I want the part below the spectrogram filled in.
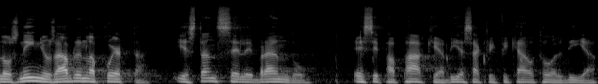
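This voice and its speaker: A man with an English accent speaks at a moderate pace. His pitch moves in an ordinary way. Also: medium pitch for a man. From United States. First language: English (speaking Spanish). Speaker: podcast host. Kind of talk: interview conversation.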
